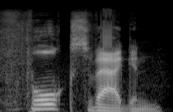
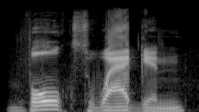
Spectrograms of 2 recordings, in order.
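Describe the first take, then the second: First: The middle consonant is a v sound. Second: The middle consonant is an English w sound. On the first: The speaker calls it right. "it's a W, and in Germany that's a V" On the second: The speaker calls it wrong. "it's not Volkswagen"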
